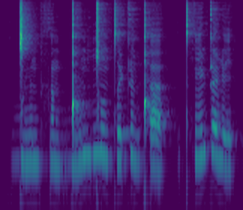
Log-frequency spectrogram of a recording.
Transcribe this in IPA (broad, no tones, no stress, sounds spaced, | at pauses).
ɡ͡ǀ ẽ b h œ̃ b ɡ͡ǃ ẽ b ŋ͡ǀ ũ t̪ ə ʈ ə̃ ǃʼ a | t̪ʰ ẽ ʈ a ɳ e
